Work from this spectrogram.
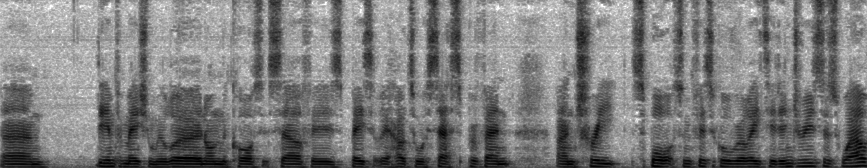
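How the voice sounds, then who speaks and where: The pace is moderate. The delivery stays monotone and flat. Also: man, medium pitch for a man. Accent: northern English. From Manchester, northern England. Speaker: mature university student. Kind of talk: interview. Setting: live online event. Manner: hesitant, many fillers.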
